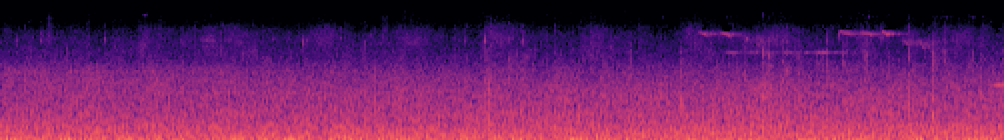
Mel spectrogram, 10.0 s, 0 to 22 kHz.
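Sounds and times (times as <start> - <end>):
low city rumble: 0.0 - 10.0.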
